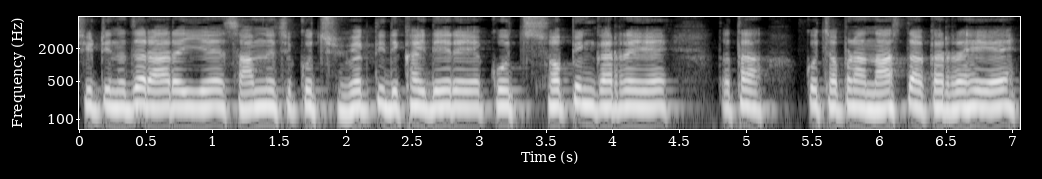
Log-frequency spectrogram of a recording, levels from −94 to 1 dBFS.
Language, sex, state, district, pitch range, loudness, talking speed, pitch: Hindi, male, Rajasthan, Jaisalmer, 165-170 Hz, -15 LUFS, 210 wpm, 165 Hz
